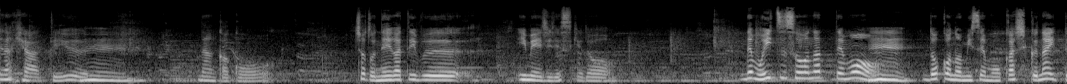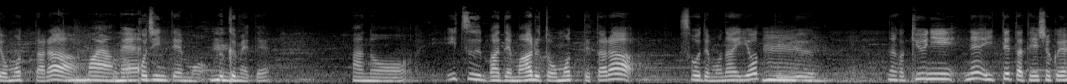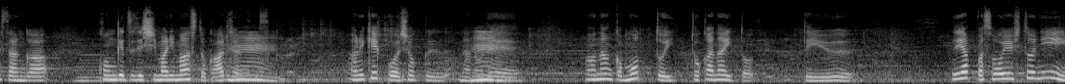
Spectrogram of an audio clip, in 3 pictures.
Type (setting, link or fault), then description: setting, live audience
